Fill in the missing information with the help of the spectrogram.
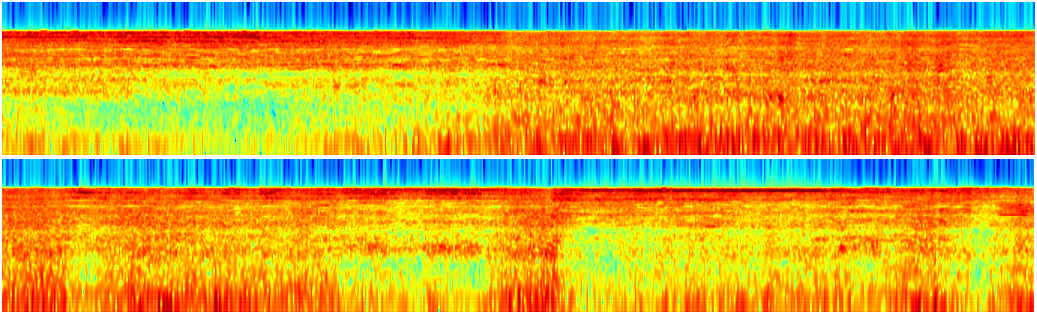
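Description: Fully loaded container freight wagons rolling past on the track: a steady rumble of wheels on rail with a hiss over it. Now and then wheelsets knock over the rail joints.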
